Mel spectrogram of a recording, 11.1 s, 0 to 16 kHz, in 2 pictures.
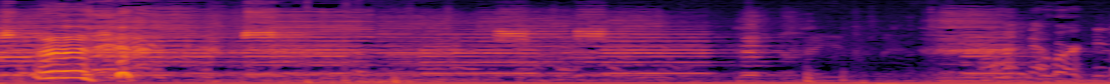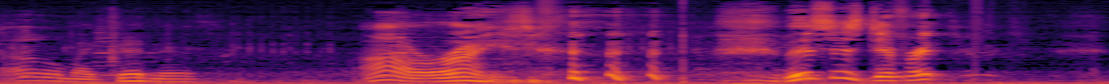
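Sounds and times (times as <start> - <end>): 
laughter: 0.0 - 5.2, 7.9 - 9.5
many car horns honking from worshippers' cars during a church service: 0.0 - 6.6
speech: 0.5 - 1.0, 5.9 - 6.7, 7.4 - 10.4.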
